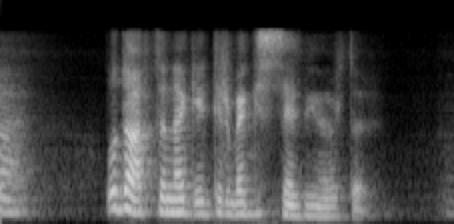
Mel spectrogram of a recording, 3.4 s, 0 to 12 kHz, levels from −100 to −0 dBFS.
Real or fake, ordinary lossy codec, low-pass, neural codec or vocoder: fake; AAC, 48 kbps; 7.2 kHz; codec, 16 kHz, about 1 kbps, DyCAST, with the encoder's durations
